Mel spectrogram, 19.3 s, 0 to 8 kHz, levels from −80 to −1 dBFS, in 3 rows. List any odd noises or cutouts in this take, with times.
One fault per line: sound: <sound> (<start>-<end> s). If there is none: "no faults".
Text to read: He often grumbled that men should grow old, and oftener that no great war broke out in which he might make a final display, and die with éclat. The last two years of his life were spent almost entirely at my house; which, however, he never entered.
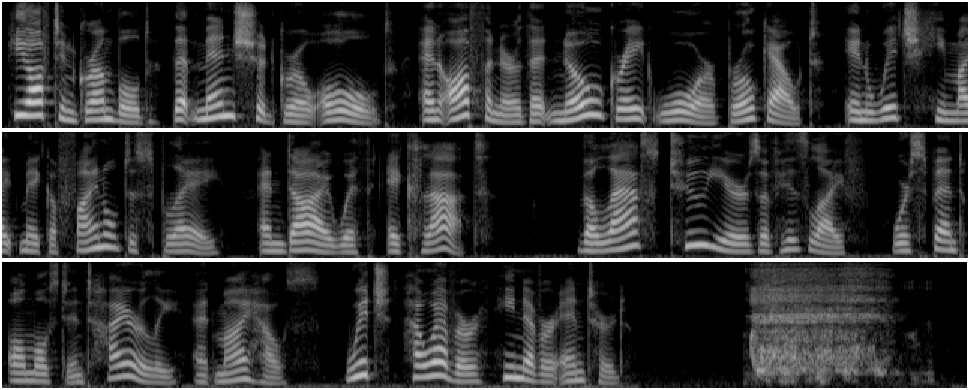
sound: sigh (17.8-19.1 s)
